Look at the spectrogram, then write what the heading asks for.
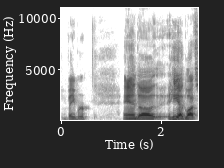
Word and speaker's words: Weber: Max vber uh even though it looks like Weber it's pronounced vber and uh he had lots of of things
